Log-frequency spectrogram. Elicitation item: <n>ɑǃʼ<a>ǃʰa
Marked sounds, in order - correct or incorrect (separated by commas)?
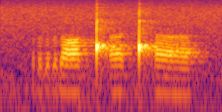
incorrect, correct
